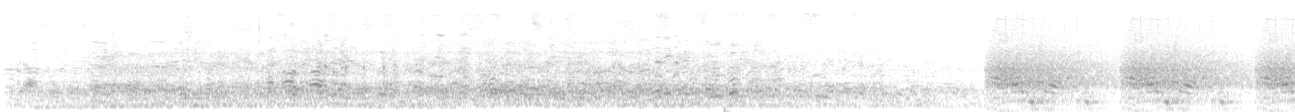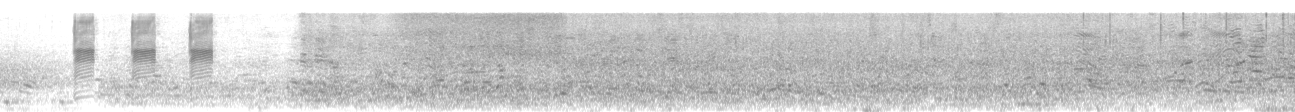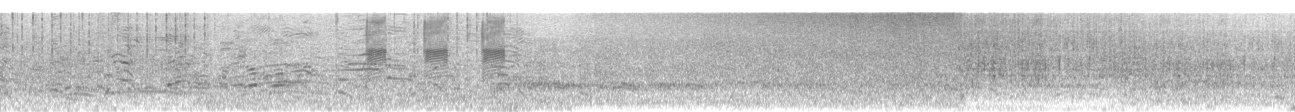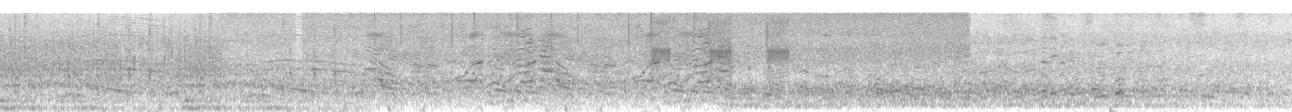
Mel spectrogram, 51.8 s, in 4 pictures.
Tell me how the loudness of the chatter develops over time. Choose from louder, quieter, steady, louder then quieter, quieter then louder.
louder.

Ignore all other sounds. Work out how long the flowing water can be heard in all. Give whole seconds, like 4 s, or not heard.
35 s.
